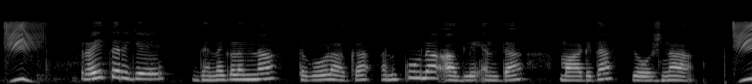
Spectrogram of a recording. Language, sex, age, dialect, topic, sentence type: Kannada, female, 31-35, Dharwad Kannada, agriculture, statement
